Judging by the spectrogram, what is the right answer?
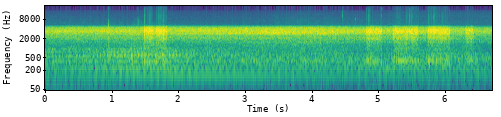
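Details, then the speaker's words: Inverter RFI from an Ecoflow River 2 Pro heard on a receiver near 49.53 in AM mode: steady buzzing whine with fixed tones and coming-and-going hash bursts; persists with powered speakers off and stops when the inverter is killed. "I heard the noise even with the front speakers even with the powered speakers off but as soon as I kill the inverter the noise goes away again"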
